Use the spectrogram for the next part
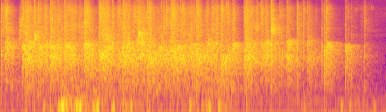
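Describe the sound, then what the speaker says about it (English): Audience at an international business conference applauding loudly, a dense, continuous roar of many hands clapping that holds steady for several seconds without any speech. "So give them a round of applause."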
